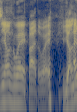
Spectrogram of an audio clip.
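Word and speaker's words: Younghoe: bass three young hoku young hoe it really is pronounced young way by the way young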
